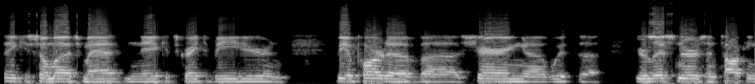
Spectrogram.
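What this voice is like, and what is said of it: Northern accent. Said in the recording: “I love listening to your accent ... that northern accent”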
